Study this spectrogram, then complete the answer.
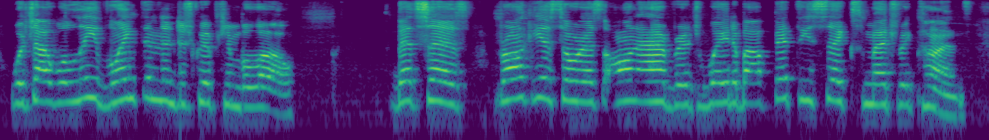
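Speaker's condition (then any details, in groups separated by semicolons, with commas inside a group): Cerebral palsy; spastic twitchy movements, wheelchair user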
